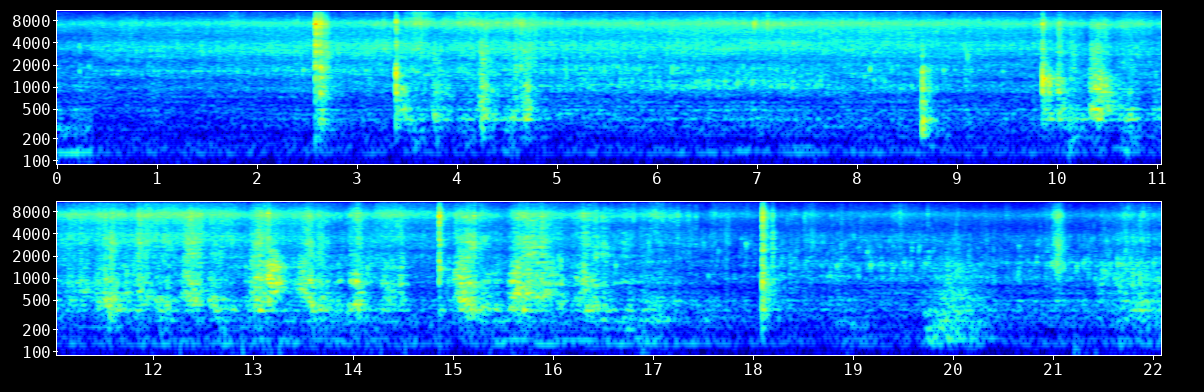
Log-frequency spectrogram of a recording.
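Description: Onion-tomato masala frying and sizzling in a steel karahi with a steady hiss. A steel spoon stirs and scrapes through it and clinks sharply against the pan now and then, with a busy spell of scraping near the middle.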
